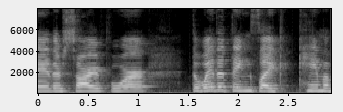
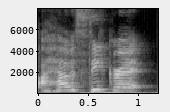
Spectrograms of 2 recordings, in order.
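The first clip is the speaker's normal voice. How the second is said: ordinary delivery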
